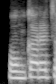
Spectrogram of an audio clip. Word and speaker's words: ओंकार: साधकांसाठी पुन्हा एकदा सूचना ओंकाराचे उच्चारण करताना आपण तीन स्वरांमध्ये करत असतो तीन अक्षर आहेत अचा उच्चार त्यानंतर उ ओटाचा चंबू करून आणि मकार आहे ओठ मिटल्यानंतर होतो असा हा तीन अक्षरांनी बनलेला ओंकार आहे जे आपल्या संपूर्ण पृथ्वीचा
